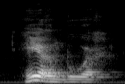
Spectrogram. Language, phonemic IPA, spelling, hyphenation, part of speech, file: Dutch, /ˈɦeː.rə(n)ˌbur/, herenboer, he‧ren‧boer, noun, Nl-herenboer.ogg
- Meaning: farmer rich enough (with a large farm in his personal possession, as allodium) to employ others to do the work itself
